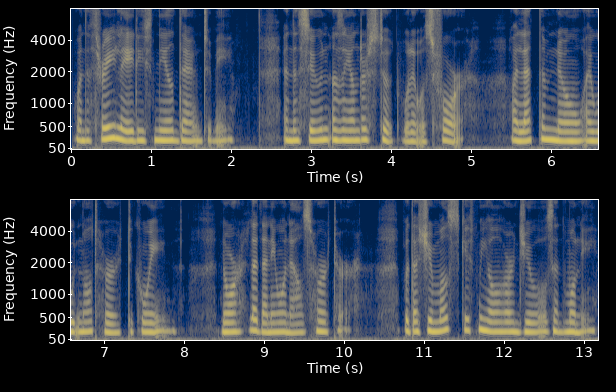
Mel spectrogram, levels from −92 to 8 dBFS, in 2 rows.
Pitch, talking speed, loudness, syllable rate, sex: 210 Hz, 210 wpm, -17 LUFS, 5.2 syllables/s, female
